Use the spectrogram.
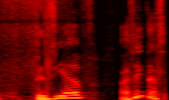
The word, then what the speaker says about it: Fiziev: But Joe's taking Fiziev.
